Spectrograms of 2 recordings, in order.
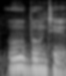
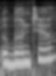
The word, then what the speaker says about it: Ubuntu: say that right I said it right there Ubuntu Ubuntu took me seven years to get that right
